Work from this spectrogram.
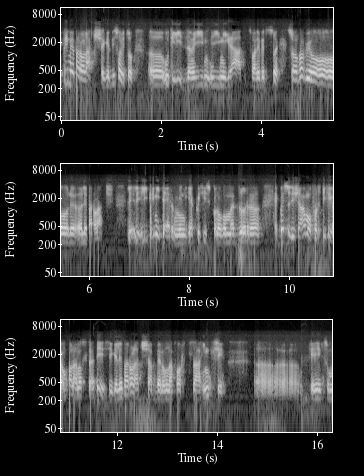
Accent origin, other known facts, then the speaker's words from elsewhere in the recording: Naples, Campania, Italy; allo specifico io sono di Napoli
